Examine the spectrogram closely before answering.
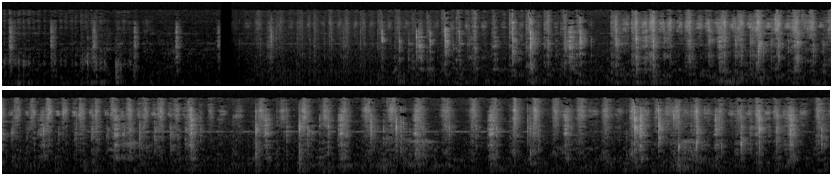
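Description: Wax crayon scribbling on thick paper. After a brief dropout about three seconds in, a dry paintbrush brushes rapidly back and forth over the waxy crayoned paper to sweep off loose crumbs of crayon.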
